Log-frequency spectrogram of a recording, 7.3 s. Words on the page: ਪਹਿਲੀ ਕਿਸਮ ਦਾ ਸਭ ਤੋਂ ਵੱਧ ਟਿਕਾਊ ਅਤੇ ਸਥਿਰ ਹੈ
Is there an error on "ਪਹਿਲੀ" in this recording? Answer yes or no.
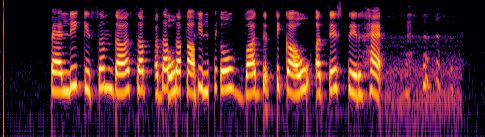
no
